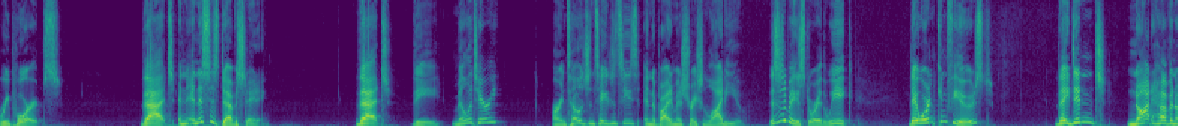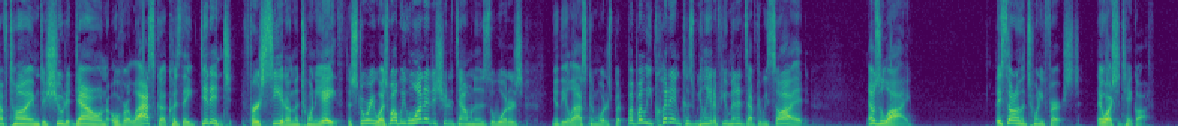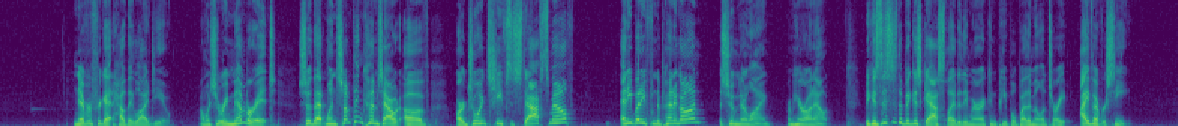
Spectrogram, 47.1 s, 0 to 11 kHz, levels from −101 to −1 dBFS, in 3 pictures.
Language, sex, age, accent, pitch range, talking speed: English, female, 30-49, American, 180-260 Hz, 200 wpm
